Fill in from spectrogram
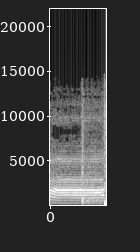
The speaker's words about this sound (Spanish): Tengo el sonido de la lata.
